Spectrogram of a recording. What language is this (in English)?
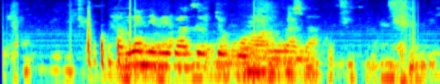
Kinyarwanda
